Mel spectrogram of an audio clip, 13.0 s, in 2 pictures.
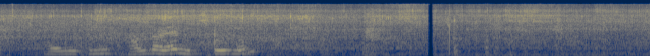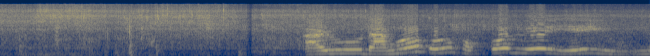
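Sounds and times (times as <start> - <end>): chicken sizzling in pan: 0.0 - 13.0
spatula scraping and tapping pan: 6.6 - 9.0.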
